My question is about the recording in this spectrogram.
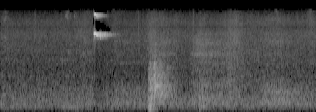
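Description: Quiet handling sounds: a short high squeak about two seconds in, a knock a second later and a lighter tap, with faint rustling between them.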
